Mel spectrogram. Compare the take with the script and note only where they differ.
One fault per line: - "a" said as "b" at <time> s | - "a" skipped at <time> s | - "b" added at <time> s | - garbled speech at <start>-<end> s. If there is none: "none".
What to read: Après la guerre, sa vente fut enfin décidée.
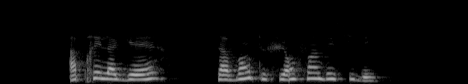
none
